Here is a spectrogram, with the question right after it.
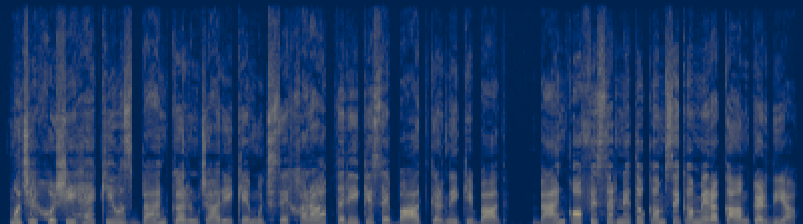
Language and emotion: Hindi, happy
